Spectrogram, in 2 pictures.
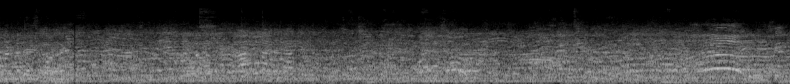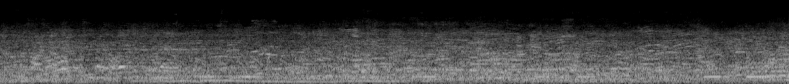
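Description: A large crowd murmurs and chatters all around, close by.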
